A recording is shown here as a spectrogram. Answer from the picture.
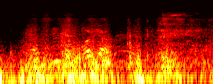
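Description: People's voices during a scuffle, over a steady low rumble.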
